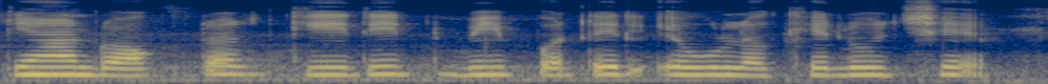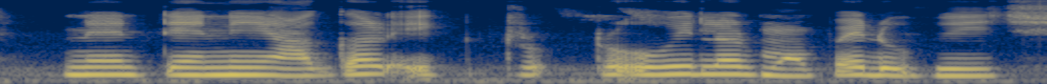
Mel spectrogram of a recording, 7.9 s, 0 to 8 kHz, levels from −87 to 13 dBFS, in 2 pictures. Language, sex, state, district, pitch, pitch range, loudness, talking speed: Gujarati, female, Gujarat, Valsad, 230 Hz, 215-240 Hz, -14 LUFS, 135 wpm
